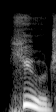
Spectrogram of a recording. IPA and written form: hjudʒ (huge)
